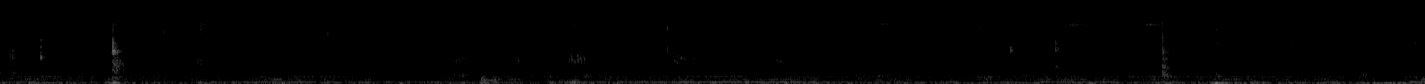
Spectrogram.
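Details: Russian Blue cat that came to the owner's table to play, purring indoors: a soft, steady low rumble running through the whole stretch, broken by frequent small clicks and tapping sounds of play and handling.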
